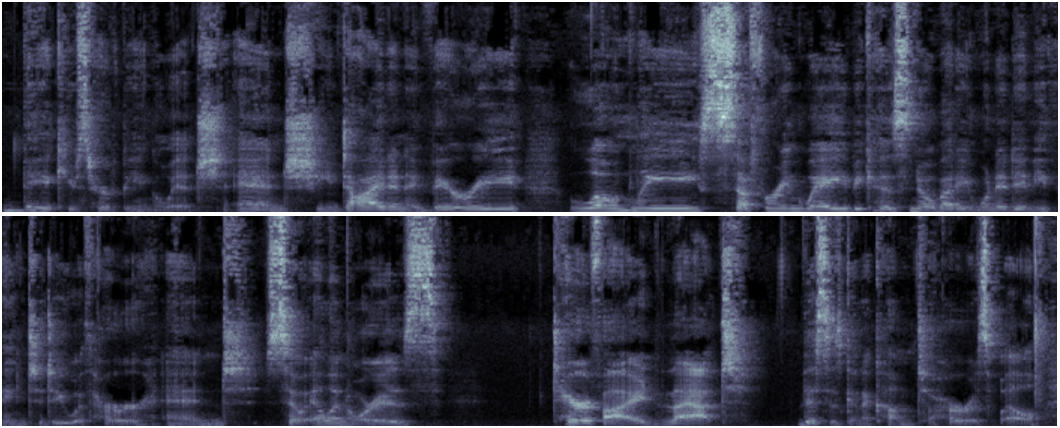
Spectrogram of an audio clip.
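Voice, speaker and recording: A woman at a moderate pace in a slight Southern US accent, with audible room echo and noticeable background noise. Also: big swings in loudness. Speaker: book reviewer. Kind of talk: casual book recommendation talk. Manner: animated.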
